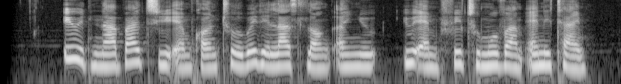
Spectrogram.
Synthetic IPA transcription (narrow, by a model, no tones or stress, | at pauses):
iwidnãbatʰuʔɛ̃mkʰɔ̃ntʰɹolwedelastlɔ̃ŋɡãnju | juɛ̃mfitʰːumuvãmʔɛnitʰãɪ̃m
